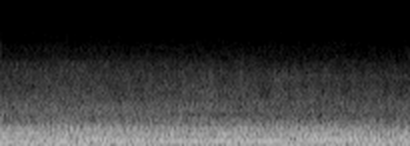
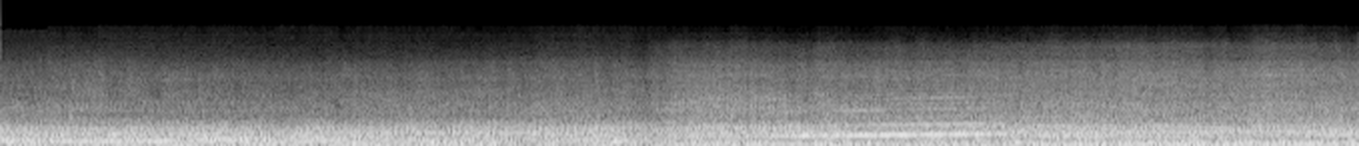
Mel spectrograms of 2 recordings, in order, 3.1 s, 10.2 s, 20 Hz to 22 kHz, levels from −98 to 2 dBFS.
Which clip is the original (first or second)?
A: first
